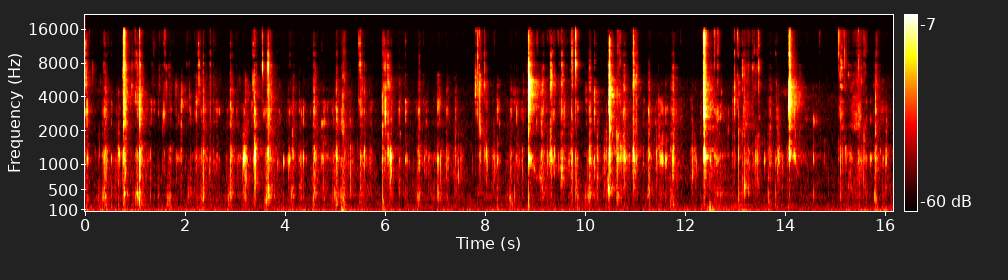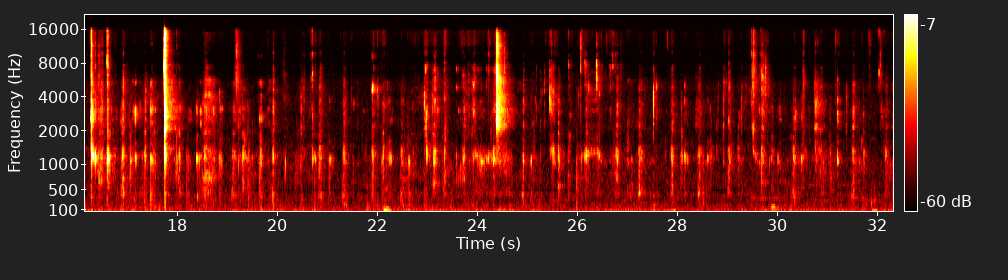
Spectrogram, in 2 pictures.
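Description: Close-miked chewing of stewed goat head meat, eaten with the fingers: wet mouth noises with many sharp smacks and clicks, the loudest near the middle.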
